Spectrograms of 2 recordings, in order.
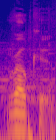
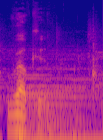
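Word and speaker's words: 六 (roku): but not least is number six which is pronounced Roku Roku and that will be all for today Mountain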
